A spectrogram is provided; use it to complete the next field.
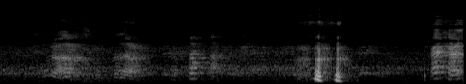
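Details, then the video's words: Pet blue-and-yellow macaw talking with its owner ("hello", "good girl", "give me kiss") in short, throaty, word-like bursts, with two loud harsh syllables near the end, over a faint steady high whine. "Blue and gold macaw talking"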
